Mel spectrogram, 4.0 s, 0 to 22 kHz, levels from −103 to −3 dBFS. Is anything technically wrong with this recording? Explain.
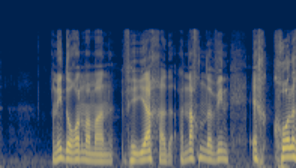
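No, the speech signal is technically intact, with nothing audibly faulty anywhere in the recording.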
